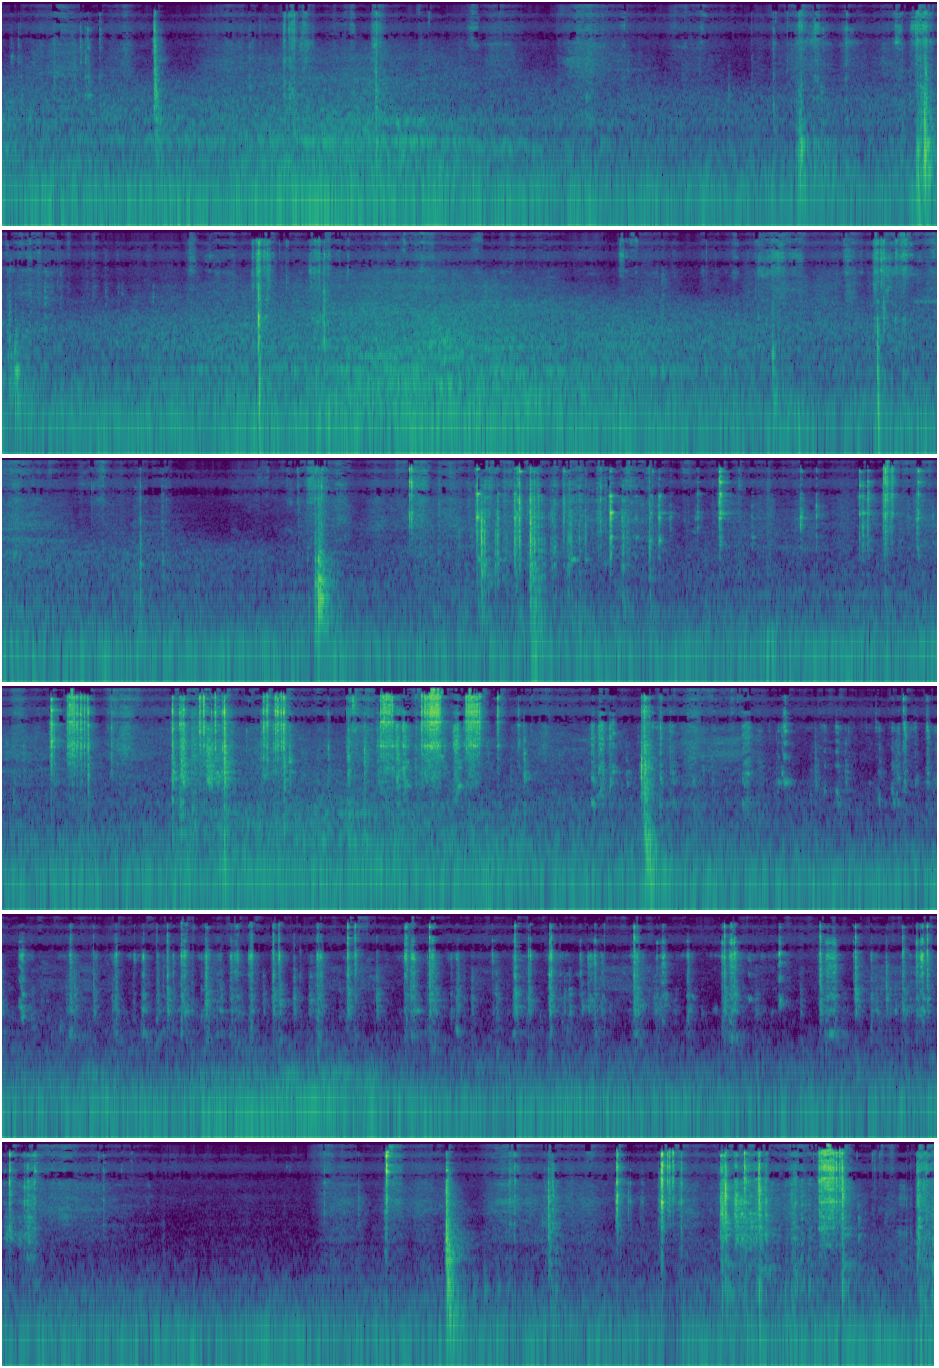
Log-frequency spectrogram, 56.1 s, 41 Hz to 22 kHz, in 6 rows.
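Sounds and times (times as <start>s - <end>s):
hand tools clinking: 22.7s - 34.1s, 51.6s - 56.0s
socket ratchet clicking: 23.5s - 33.3s.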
